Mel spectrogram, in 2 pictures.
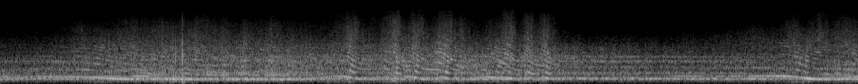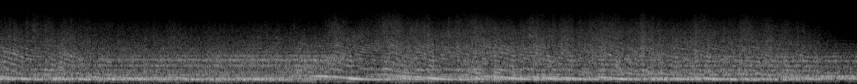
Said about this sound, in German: endlich wieder echter Motorensound in einem Highspeed-Oval statt Computerspielgesäusel, das uns die letzten Wochen unterhalten sollte.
